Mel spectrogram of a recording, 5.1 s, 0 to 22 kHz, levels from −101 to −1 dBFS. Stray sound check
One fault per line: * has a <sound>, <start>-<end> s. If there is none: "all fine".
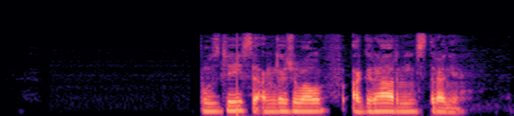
all fine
